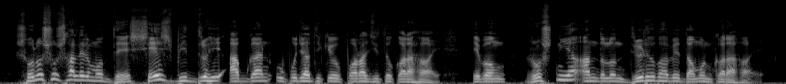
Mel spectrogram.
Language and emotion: Bengali, neutral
